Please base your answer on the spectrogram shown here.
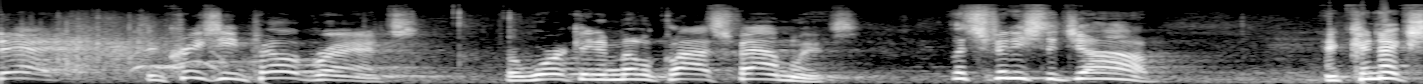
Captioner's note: cheers and applause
